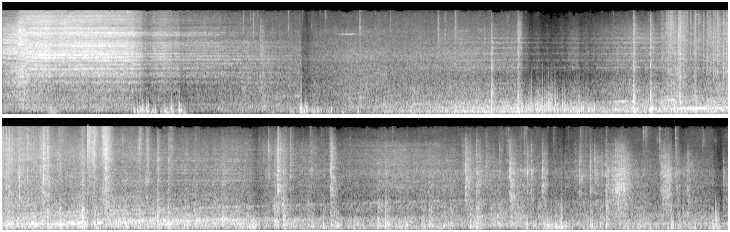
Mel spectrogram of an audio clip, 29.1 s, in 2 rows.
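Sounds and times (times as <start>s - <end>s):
train wheels clacking over rail joints: 12.6s - 18.0s, 19.8s - 21.4s, 22.0s - 29.0s.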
